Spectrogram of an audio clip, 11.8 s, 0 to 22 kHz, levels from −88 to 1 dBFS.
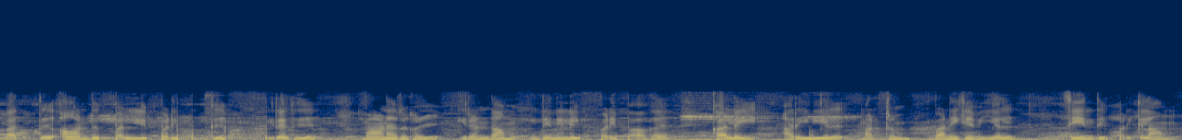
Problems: continuous background conversations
